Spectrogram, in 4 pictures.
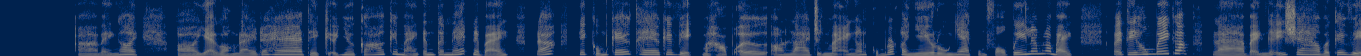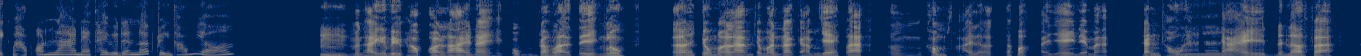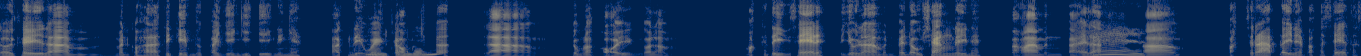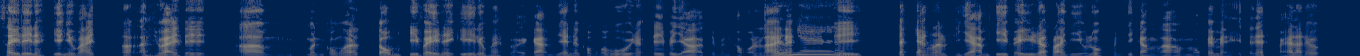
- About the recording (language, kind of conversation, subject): Vietnamese, podcast, Bạn nghĩ sao về việc học trực tuyến thay vì đến lớp?
- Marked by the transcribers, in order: tapping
